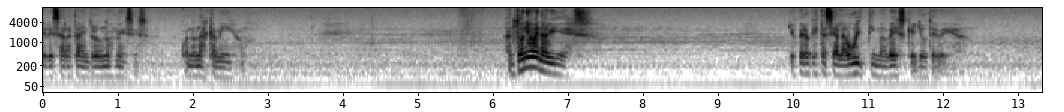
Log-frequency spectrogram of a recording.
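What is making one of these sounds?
A young man speaks calmly and close by, in short bursts with pauses.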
